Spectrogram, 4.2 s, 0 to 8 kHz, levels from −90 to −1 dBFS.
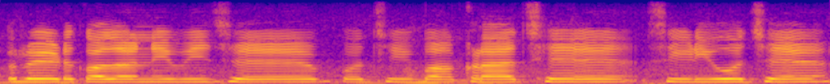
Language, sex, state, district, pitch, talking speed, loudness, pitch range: Gujarati, female, Gujarat, Gandhinagar, 260 Hz, 145 wpm, -16 LUFS, 260-270 Hz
